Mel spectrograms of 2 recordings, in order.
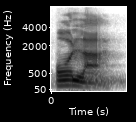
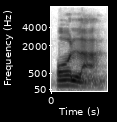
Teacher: the H is silent. It's there in writing, but you will never say an H in Spanish. So for the example, the word we use to say hello to somebody, we would simply say hola.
